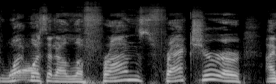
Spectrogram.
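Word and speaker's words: Lisfranc: And they said, was it, a LaFrance fracture? Or I mispronounced that probably.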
